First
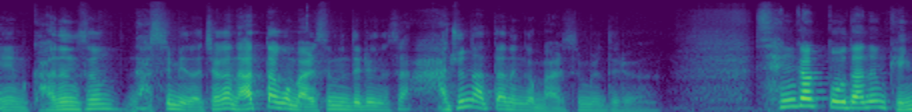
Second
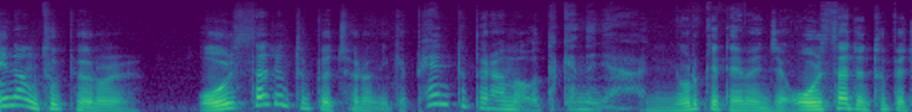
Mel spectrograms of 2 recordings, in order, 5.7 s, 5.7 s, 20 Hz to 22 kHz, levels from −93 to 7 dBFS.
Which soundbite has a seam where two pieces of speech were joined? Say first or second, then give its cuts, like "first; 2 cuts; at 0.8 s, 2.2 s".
second; 1 cut; at 4.0 s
